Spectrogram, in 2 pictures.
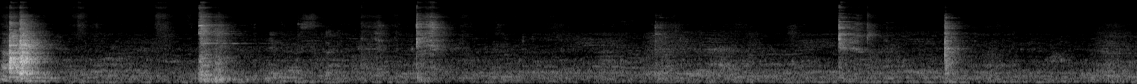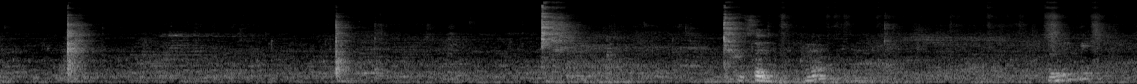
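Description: A spoon clinks and scrapes against a dish while chicken curry is mixed into dog food, giving sharp intermittent clatters over a quiet background as someone talks throughout.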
